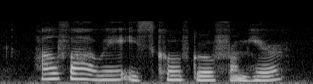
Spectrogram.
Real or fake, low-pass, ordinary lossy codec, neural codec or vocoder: real; none; none; none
